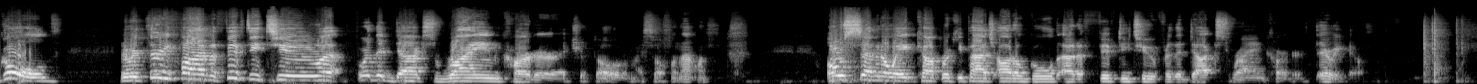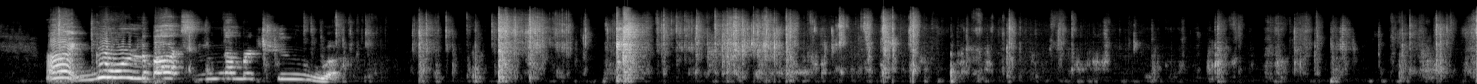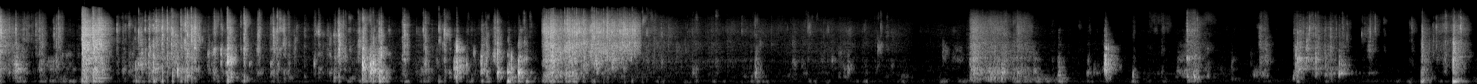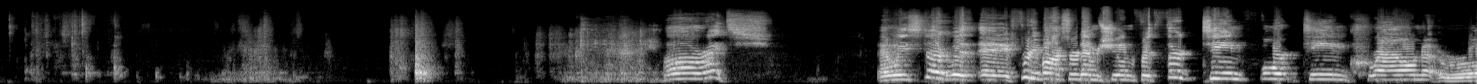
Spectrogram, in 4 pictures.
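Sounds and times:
foil wrapping paper crinkling and tearing: 15.8 - 45.7
box and cards handled: 16.6 - 46.0.

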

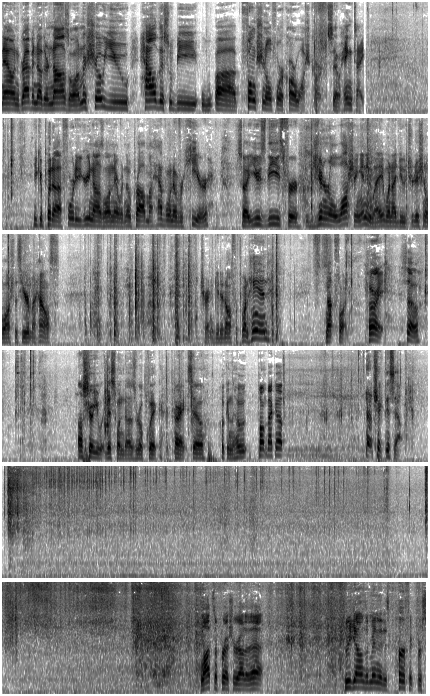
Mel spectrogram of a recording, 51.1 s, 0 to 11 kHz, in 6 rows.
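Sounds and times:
pump humming: 31.2 - 32.8
spray hissing on concrete: 34.2 - 41.8, 42.5 - 51.0
water stream from hose nozzle: 34.2 - 41.8, 42.5 - 51.0.

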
